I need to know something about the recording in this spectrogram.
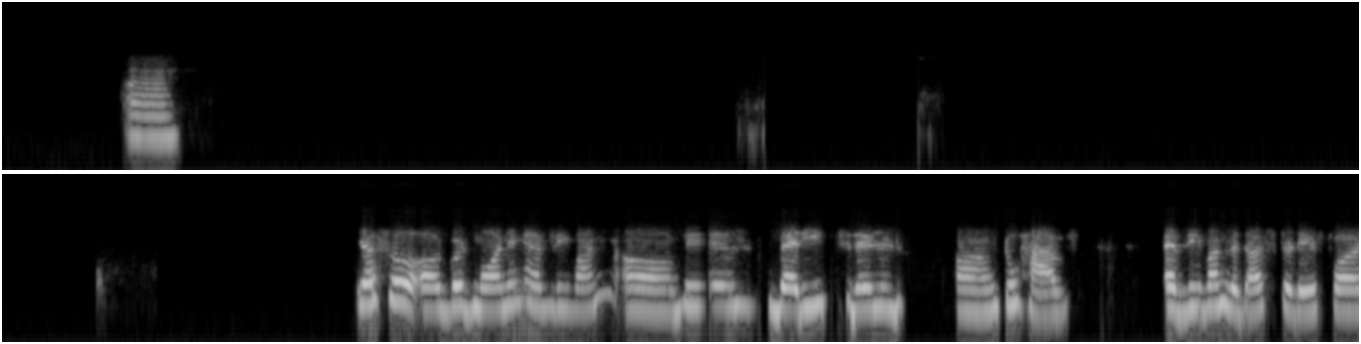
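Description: A teenage girl speaks calmly through an online call.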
